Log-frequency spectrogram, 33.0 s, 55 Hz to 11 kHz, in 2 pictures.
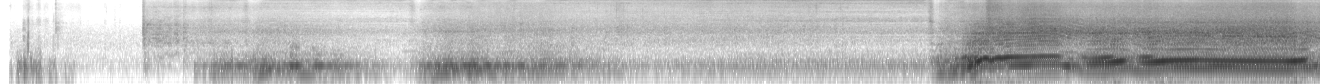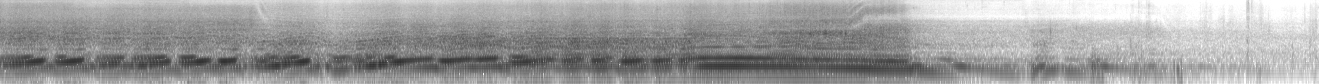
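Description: A 1997 Ford Mustang GT's 4.6-litre V8 with a dual Mac exhaust rumbles at low revs with a couple of short swells. About twelve seconds in it goes into a burnout: the engine is held high with the revs bouncing up and down while the rear tyres spin on the asphalt with a loud hiss of tyre noise. After about sixteen seconds the revs drop and the sound dies away.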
